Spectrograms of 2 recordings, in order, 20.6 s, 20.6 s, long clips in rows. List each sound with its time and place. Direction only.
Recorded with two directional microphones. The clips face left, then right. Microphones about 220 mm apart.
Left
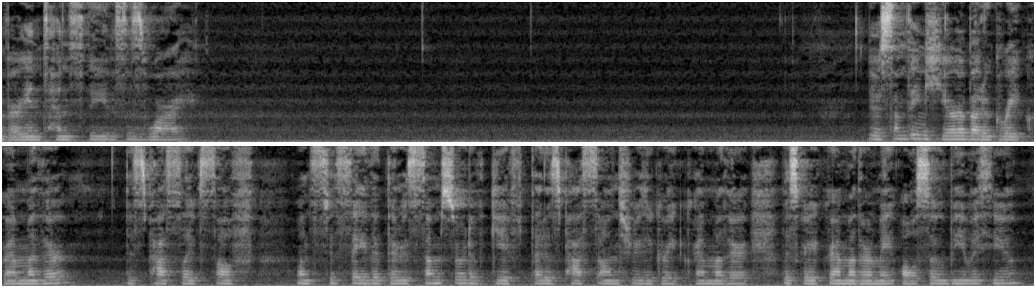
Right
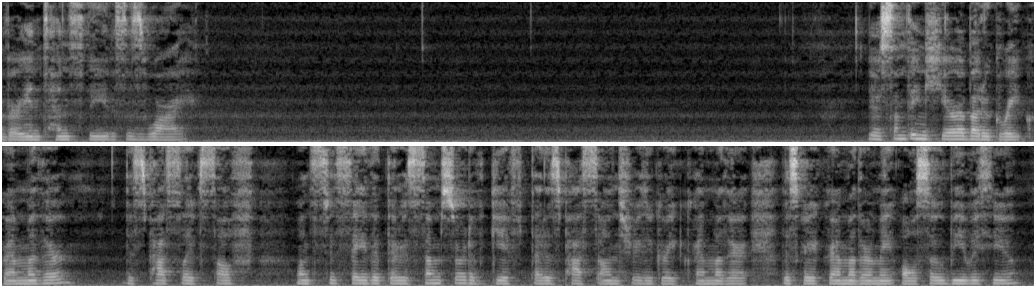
0.0 s a woman's voice: 55° right (ahead or behind)
8.6 s a woman's voice: 55° right (ahead or behind)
